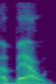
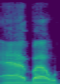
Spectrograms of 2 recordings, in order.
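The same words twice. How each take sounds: First: About opening on a light "uh"; correct schwa. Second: About opening on A as in cat; wrong A sound. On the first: Teacher shows what learners say, uh-BOUT. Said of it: "آپ بولتے ہیں". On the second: Teacher shows what learners don't say, AA-bout. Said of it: "آپ about نہیں بولتے". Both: Shown as a demonstration.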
